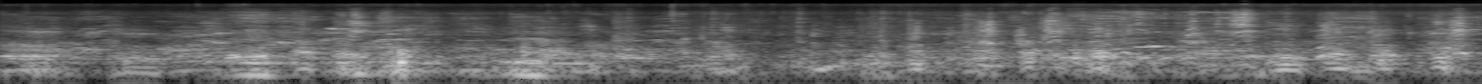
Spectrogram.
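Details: Pigs in a farm pen grunt and snuffle in quick, uneven bursts that rise and fall, while a human voice talks over them.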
